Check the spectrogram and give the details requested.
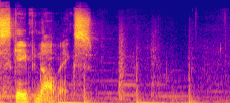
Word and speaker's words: Scapeonomics: It's, so, Firedog, I pronounce it as Scapenomics, because I feel like Scapeonomics doesn't sound good. I kind of like Scapeonomics more. So, you could say either, honestly, but I'm going to pronounce it as Scapeonomics.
